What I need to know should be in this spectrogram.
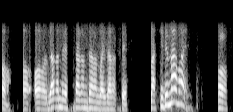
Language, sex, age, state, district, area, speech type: Bodo, female, 45-60, Assam, Udalguri, rural, conversation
